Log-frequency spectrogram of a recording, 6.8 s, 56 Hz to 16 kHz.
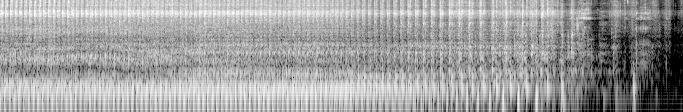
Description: lombardini IM 350 rough idle and poor acceleration problem.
